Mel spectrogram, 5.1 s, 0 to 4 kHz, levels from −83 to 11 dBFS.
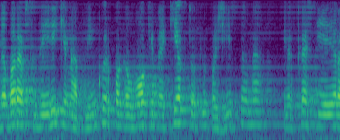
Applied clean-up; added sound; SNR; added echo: neural separator model SepFormer DNS4.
